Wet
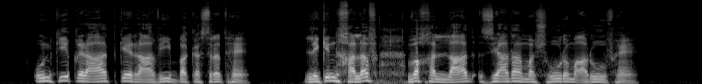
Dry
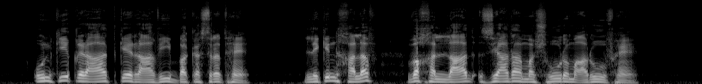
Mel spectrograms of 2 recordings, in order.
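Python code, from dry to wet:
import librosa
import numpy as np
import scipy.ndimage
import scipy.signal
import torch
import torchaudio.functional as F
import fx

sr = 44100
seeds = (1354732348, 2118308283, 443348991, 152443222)

y = scipy.signal.sosfilt(scipy.signal.butter(2, 68.0, 'highpass', fs=sr, output='sos'), x)
y = fx.env_flatten(y, sr, amount_pct=50, at=(3.09, 4.13))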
